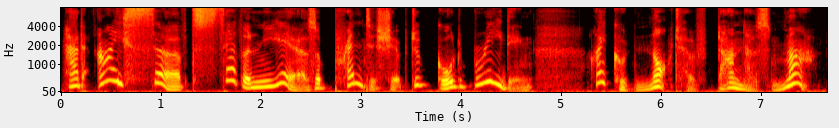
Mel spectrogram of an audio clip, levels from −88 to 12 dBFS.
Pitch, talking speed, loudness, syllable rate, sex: 200 Hz, 125 wpm, -19 LUFS, 3.5 syllables/s, male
